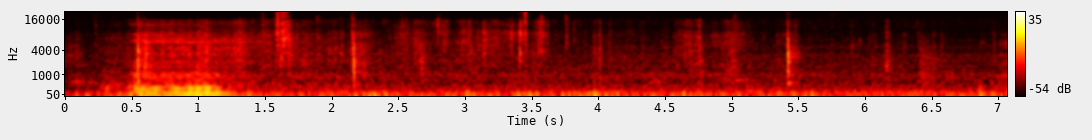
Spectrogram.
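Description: A brief low humming tone sounds at the start, then soft paper crinkles and crisp little ticks scatter irregularly as a folded red paper packet holding an off-white powder, a heroin sample, is opened, quiet against a faint background.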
